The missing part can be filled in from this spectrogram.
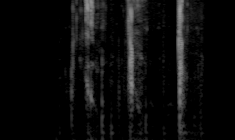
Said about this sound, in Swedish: Ska jag smaska lite mer bananen? Ja, gör det.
